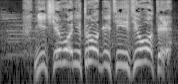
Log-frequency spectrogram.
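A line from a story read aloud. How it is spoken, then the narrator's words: Yelled. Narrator (Russian): заорал им Костя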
